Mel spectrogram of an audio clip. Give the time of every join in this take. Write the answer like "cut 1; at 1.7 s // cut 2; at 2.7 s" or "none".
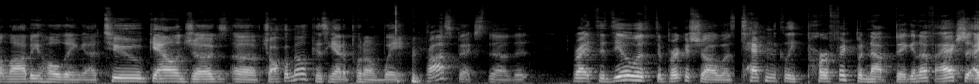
cut 1; at 4.3 s // cut 2; at 7.3 s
